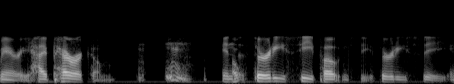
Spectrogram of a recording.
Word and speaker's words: Hypericum: The medicine that she wants is called Hypericum. – You said Hyperifen? – Yeah, I'll spell it for you.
